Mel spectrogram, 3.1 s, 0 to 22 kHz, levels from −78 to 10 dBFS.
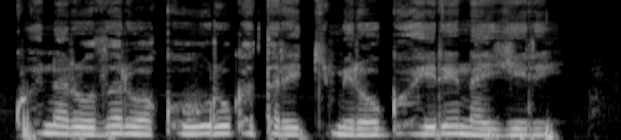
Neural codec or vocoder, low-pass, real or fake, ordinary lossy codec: none; none; real; none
